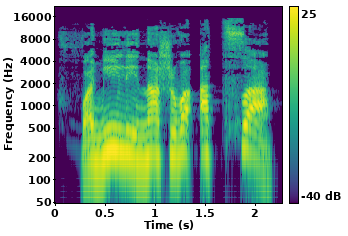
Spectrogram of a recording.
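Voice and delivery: slow, loud, stubborn emphasis; obtuse insistence. A narrator's reading. Nort presses the point about father's name, stubbornly. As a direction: drive each word home doggedly. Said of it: "с какой-то тупой настойчивостью".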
